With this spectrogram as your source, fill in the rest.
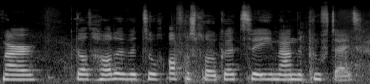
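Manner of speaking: ordinary delivery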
